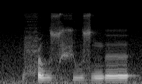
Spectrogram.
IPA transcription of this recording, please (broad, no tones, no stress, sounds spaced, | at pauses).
ħ u z ʃ u z ŋ ə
